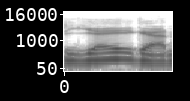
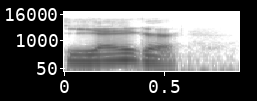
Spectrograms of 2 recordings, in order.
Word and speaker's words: Jaeger: I was told by Killian at the time, I've looked up the emails, it's pronounced, make sure it's pronounced Jaeger, not Jaeger, as in like Jaeger bomb.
